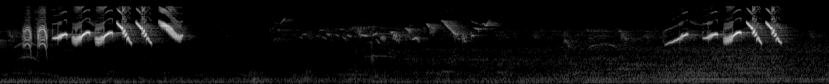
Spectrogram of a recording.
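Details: Rusty-collared seedeater song: a rapid phrase of high, loud sweeping whistled notes, a quieter twittering passage, then another loud burst of rising slurred whistles.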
